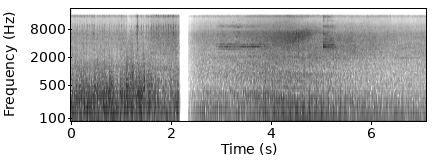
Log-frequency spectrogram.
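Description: Wind buffeting the microphone over road noise from a moving vehicle. After a brief cut about two seconds in, a steady low road-vehicle engine hum swells and then fades.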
